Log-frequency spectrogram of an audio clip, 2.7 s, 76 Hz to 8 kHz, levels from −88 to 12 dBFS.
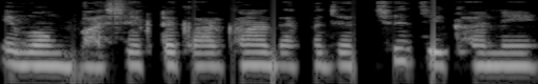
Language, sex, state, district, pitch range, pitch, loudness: Bengali, female, West Bengal, North 24 Parganas, 215-225 Hz, 220 Hz, -32 LUFS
